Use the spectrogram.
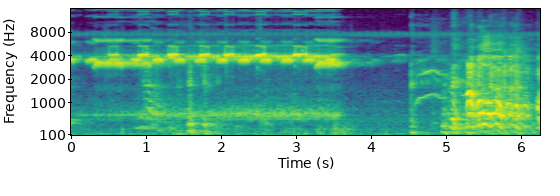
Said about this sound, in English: The crickets are going crazy. Let me try to shut them up.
